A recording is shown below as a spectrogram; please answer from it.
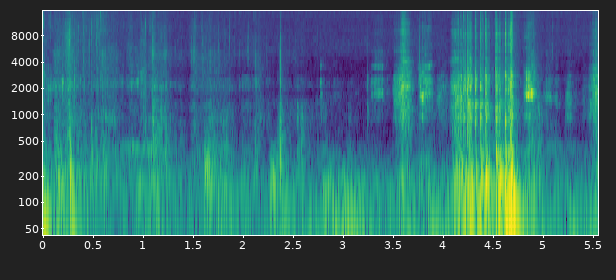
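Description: A small, solid, peach-colored bar of very dry soap is held in the hand and shaved with a metal utility-knife blade, and curls of soap fall away. Quiet, dry scraping and crisp shaving strokes repeat throughout, with a louder, rougher burst of cutting near the end.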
